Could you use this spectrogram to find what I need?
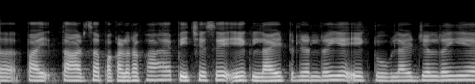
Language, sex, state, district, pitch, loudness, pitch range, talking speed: Hindi, female, Himachal Pradesh, Shimla, 185 Hz, -15 LUFS, 180-195 Hz, 225 wpm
